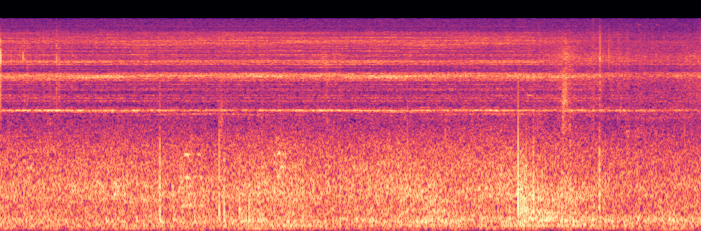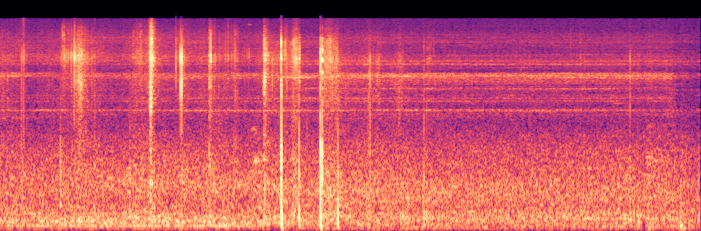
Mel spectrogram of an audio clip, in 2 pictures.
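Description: Faint outdoor hiss with a thin steady high whine, then a quick run of sharp clicks and taps in the middle as the phone is handled and swung around.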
